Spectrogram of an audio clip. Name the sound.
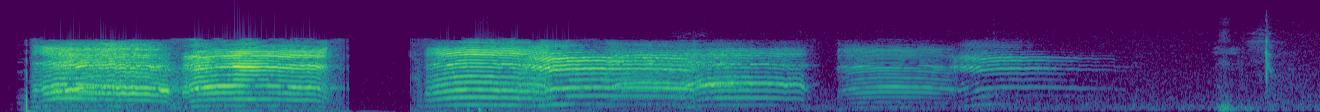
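goats bleating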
